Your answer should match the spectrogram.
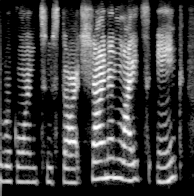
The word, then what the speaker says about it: Lytes: going to start shining lights Inc lights is spelled lytes um back in the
